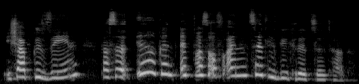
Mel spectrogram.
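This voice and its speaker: A woman playing an eager, excitable child detective who talks urgently in a children's audio drama. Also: very high-pitched, brisk, heavily acted. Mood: earnest worry.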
